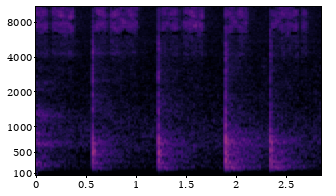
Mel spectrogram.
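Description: A pen writes on paper during a sixth-grade math exercise, giving four quiet, evenly spaced scratchy strokes, each starting with a sharp tap and fading into a soft scrape, close and alone.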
